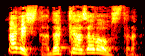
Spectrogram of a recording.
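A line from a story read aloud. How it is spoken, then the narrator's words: Shouting, still stuck. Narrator (Italian): gli gridò ancora infognato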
